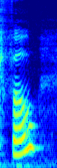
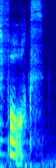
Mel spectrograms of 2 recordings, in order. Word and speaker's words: faux: In my opinion, the Bear With Me and Faux Fur combo, I stopped watching him because he's pronounced faux as fox. Fox Fur. No, it's Faux Fur, you idiot, SpenLC.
